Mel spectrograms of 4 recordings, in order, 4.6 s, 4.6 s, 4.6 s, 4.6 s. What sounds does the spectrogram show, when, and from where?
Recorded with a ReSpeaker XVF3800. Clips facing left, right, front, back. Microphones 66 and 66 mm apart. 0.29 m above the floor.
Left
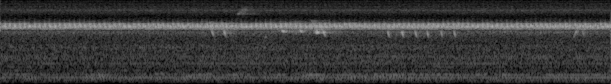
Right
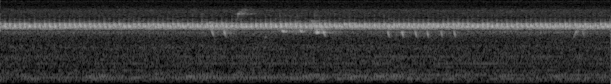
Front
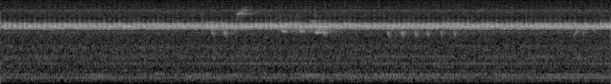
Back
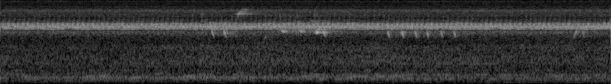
0.0 s an insect: 165° left, 2.5 m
